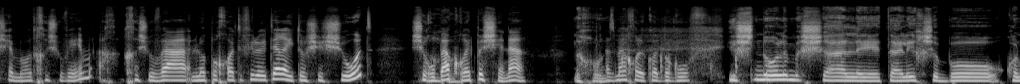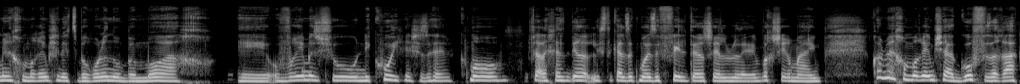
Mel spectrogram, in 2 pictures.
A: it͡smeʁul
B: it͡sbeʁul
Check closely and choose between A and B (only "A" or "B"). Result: B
